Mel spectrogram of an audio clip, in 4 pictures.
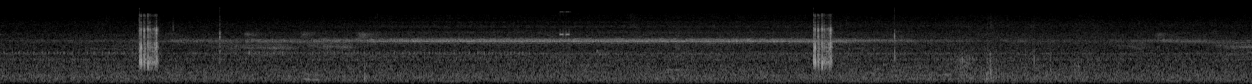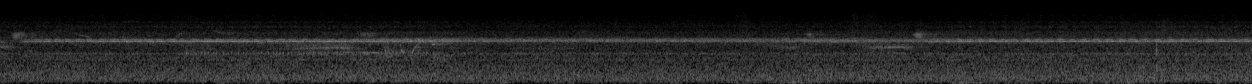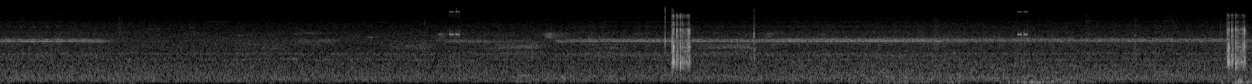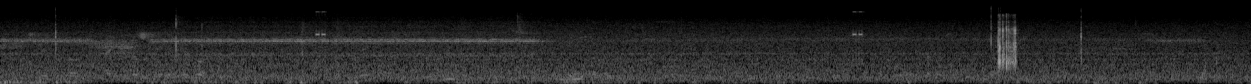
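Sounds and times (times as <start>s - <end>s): outdoor hiss: 0.0s - 50.0s
insect trilling: 1.4s - 9.0s, 29.5s - 43.1s.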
